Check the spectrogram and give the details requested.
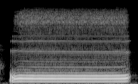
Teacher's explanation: huruf Z juga punya desisan tapi karakternya seperti lebah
